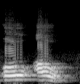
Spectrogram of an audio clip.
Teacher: कंठ औष्ठवी ध्वनि कौन सी हमारी ओ औ, यानी ओ औ जब हम बोलते हैं ओ औ तो कंठ भी मदद करता है और हमारे होठ भी मदद करते हैं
